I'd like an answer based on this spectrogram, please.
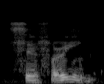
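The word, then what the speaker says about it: ספרים: Well, we don't have any accent mark, so the accent falls on the last.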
